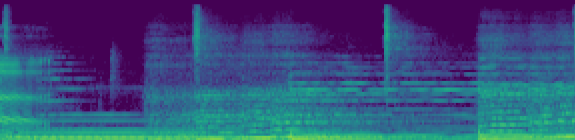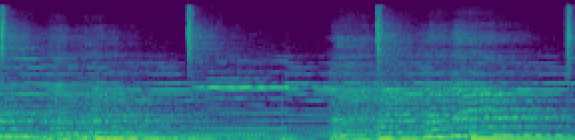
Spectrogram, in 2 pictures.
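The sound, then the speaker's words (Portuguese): A large bell of the Cathedral of Nossa Senhora Aparecida tolls repeatedly, each strike blooming into a rich, humming resonance that overlaps the next, at a slow, uneven pace and fairly loud, with no one speaking. “Momento que toca o um sino da Catedral de Nossa Senhora de Aparecida.”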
